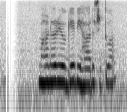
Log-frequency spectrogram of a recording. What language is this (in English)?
Sinhala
